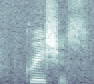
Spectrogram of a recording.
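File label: "gracious", US English; pronunciations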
